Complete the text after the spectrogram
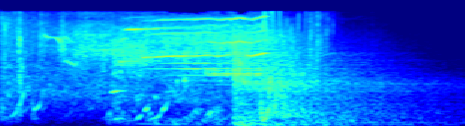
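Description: Thick ink bursts with a loud wet splash.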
